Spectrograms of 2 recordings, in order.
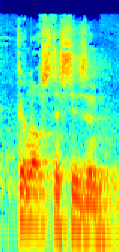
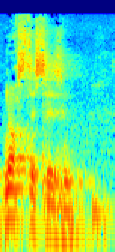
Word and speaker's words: Gnosticism: Gnosticism is called, with a silent G at the top, spelt Gnostic. Gnosticism, Gnosticism. What the Gnostics said or claimed was that they had the knowledge.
